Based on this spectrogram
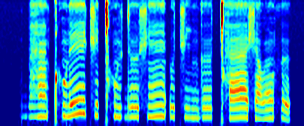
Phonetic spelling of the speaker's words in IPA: bʱ æ̃ ǃʰ ũ ɾ eː t͡ʃ e ǀʰ ũ ʒ d øː ʃ ẽː ʔ ɯ t͡ʃ i ŋ ɡ øː ǀʰ æː ʃ æ lˠ ũ θ ø

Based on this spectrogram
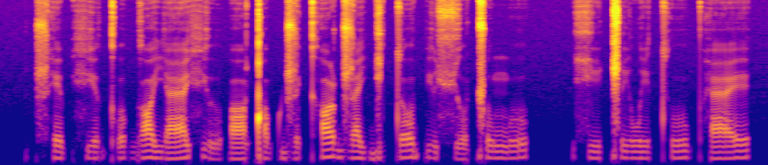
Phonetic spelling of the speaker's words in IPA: ʈ͡ʂʰ e p fʲ e ʊ̯ kʼ o ɡ ɒ j æ fʲ u | ɒ ǃ ɒ p ɖ͡ʐ e kʰ ɒ ɖ͡ʐ æ j ɡ i t o pʲ u ɕ o ǁ u m u | x i ǁ i w i tʰ u pʰ æ ɪ̯

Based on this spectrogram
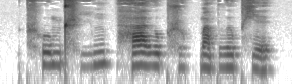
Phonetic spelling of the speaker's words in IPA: ʈ͡ʂʰ u m ʈ͡ʂʰ i̤ m | h a ð u p ʂ o̤ p ɓ ã p ð ɯ p ɕ e

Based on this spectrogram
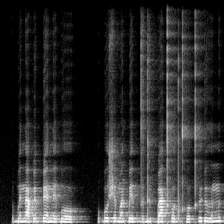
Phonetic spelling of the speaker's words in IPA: b ɛ n a ɓ ɛ b ɗ ɛ n e ɓ o | ɓ o ʃ ɛ b ã k͡p e b d ə d ʉ ɡ͡b a kʰ o d kʰ ʊ kʰ ʉ ɗ ɯ n

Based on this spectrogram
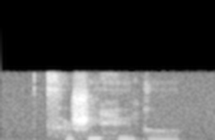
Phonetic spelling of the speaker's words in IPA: t͡sʰ ə ʂ ĩ h ẽ k ɤ

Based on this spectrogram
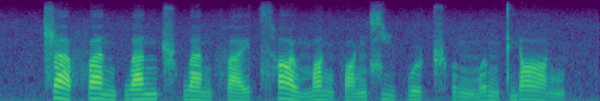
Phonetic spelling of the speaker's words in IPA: ʈ͡ʂ ä˥˨ f a˥˨ n p w a˦ n ʈ͡ʂʰ w a˨˩ n f a˨˦ ɪ̯ t͡sʰ ɑ˥˨ ʊ̯ m ɑ˥˨ ŋ f ɑ˨˦ ŋ ɕ i˥˨ p u˥˨ ʈ͡ʂʰ ʊ˨˩ ŋ m ɤ˥˨ ŋ t̪ j ɑ˥˨ ŋ

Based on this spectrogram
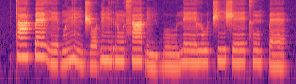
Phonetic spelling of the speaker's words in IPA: t ã˦ k͡p ɛ˦ ɣ e˨ ɡʷ ĩ˨˦ ɾ ĩ˨ d͡ʒ o˨ ɗ ĩ˦ r ũ˦ s ã˦ ɗ ĩ˨ ɡ͡b uː˨ n eː˦ l u˦ t͡ʃ i˦ ʃ eː˦ tʰ ũ˦ k͡p ɛ˦

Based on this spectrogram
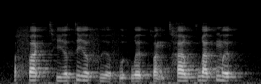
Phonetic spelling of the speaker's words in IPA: f a˦˥ k̚ t̪ʰ i˨˦ ə̯ t̪ i˧ ə̯ f ɨ̤˨˩ ə̯ f ṵ˧˨ h w əː˨˩ t̚ f a̰˧˨ ŋ t̪ʰ a˧ w k w a˦˥ t̚ m ə˦˥ t̚

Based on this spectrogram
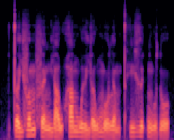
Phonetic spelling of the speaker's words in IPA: t̪ ə˨˩˦ j v ə˧˥ m f ɛ˨˩˨ ŋ j a˨˩˨ w h a˧ m w ɨ˨˩ j ə˨˩˦ w m o˨˩˨ l ə˨˩˨ m t̪ʰ i˧˥ ɣ ɨ˦˥ t̚ ŋ u˨˩ ɗ o˧

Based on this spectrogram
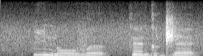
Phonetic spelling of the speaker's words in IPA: k͡p i˦ n oː˨ v ə˨ | k ɛ̃˨ ɡ ə˨ d͡ʒ ɛ˨

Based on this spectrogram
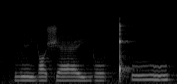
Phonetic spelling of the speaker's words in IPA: l ẽ j ɒ ʃ æː j o ǃʰ uː

